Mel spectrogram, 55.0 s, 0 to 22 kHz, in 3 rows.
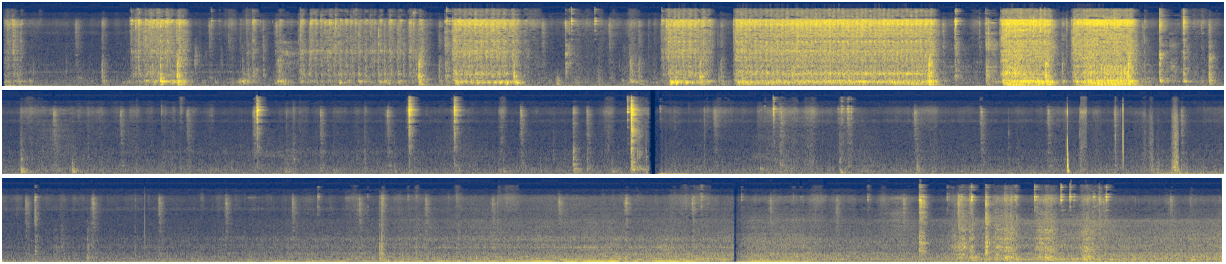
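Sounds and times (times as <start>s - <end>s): sewing machine stitching: 1.9s - 2.9s, 3.6s - 8.0s, 9.9s - 14.2s, 14.8s - 17.2s, 50.9s - 53.3s.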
